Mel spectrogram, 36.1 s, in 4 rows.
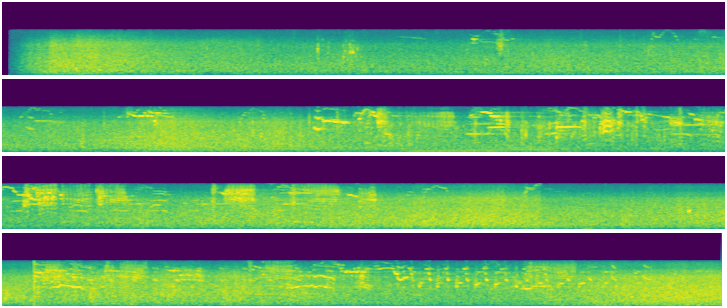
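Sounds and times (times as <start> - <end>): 
sea: 0.1 - 36.1.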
